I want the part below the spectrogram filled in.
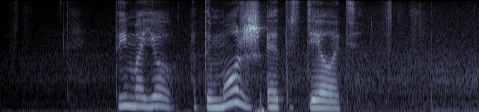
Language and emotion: Russian, positive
